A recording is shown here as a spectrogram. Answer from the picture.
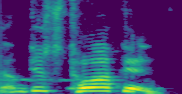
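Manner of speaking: high-pitched retold protest; mock self-defence, voice jumping up. Man defends his volume to his partner, retold protest.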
